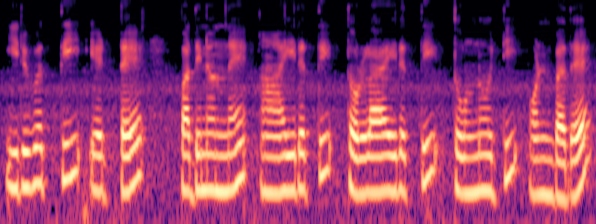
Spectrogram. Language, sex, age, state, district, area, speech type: Malayalam, female, 30-45, Kerala, Thiruvananthapuram, rural, spontaneous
